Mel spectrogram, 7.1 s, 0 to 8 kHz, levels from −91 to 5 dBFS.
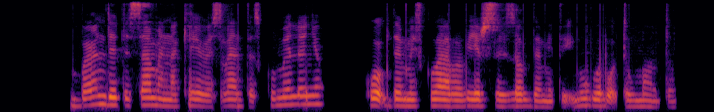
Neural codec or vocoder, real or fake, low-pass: codec, 16 kHz in and 24 kHz out, 2.2 kbps, FireRedTTS-2 codec; fake; 7.2 kHz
